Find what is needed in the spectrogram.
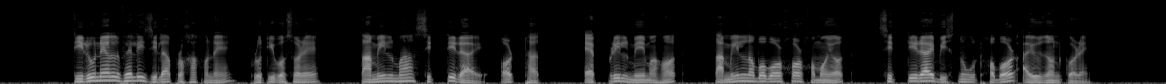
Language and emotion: Assamese, neutral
